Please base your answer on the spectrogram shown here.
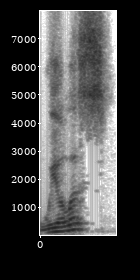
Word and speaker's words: Wheelis: on a personal note please tell me the proper pronunciation of your last name is it Wheelis you said it correctly that is correct all right all right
